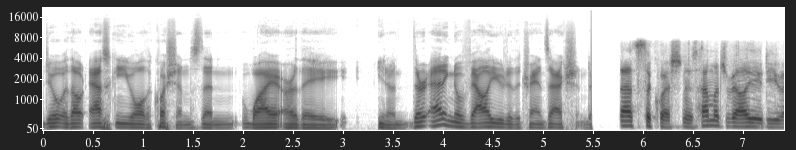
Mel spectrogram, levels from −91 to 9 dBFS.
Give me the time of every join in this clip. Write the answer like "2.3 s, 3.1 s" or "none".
5.4 s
